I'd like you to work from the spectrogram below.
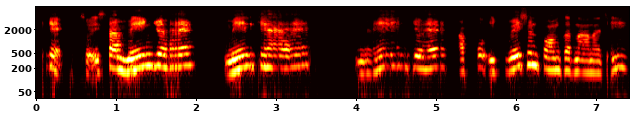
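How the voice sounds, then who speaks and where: On an online class call, a man with a high-pitched, slightly bright voice teaches math, switching between Hindi and English. He repeats his instructions and scolds students to mute their mics. The lo-fi video-call audio has no echo.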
